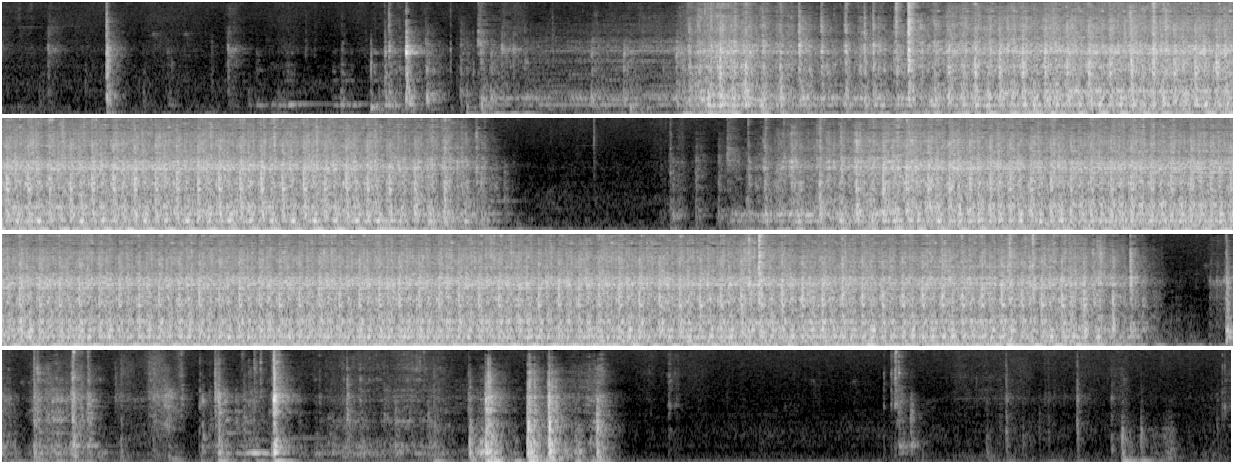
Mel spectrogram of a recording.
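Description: A sewing machine stitches fabric for a face mask in two long steady runs of rapid mechanical whirring, each lasting several seconds, with quiet handling noises and short pauses between them.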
